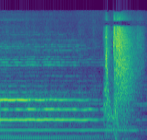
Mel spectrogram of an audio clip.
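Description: The song's last chord held and slowly fading, then a short whip-crack sound effect near the end.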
